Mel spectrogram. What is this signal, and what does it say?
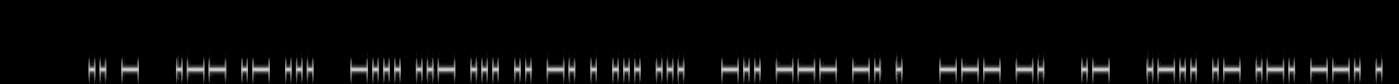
Morse code, heard as a keyed tone, about 22 wpm, 700 Hz. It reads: IT WAS BUSINESS DONE ON A LARGE
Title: Sentences from Top 1000 Words - Review Part 5 - 22wpm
